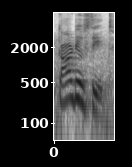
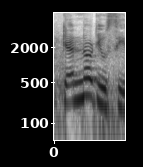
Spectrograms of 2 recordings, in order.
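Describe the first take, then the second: First: The negative is shortened to 'can't'. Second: The negative is said fully as 'cannot'.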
